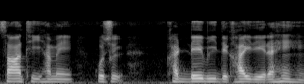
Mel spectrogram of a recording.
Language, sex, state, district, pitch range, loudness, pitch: Hindi, male, Uttar Pradesh, Jalaun, 115-135 Hz, -22 LUFS, 125 Hz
